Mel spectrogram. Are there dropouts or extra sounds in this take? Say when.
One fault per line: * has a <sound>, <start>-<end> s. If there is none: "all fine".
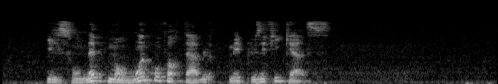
all fine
